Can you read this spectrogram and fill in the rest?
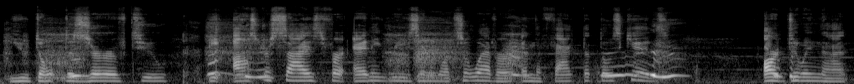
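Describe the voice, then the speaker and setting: A woman playing a protective mother in an audio roleplay, gently and earnestly reassuring her child in a halting way. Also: low-pitched. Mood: protective, soothing. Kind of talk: audio roleplay drama acting.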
